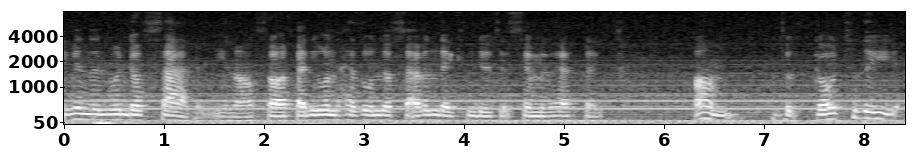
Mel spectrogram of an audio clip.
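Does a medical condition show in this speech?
Yes: cerebral palsy.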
